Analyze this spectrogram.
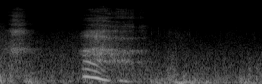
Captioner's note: grunting; sighs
